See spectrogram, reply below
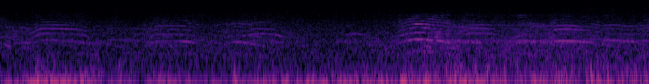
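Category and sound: bird, seabirds calling on sandbanks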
